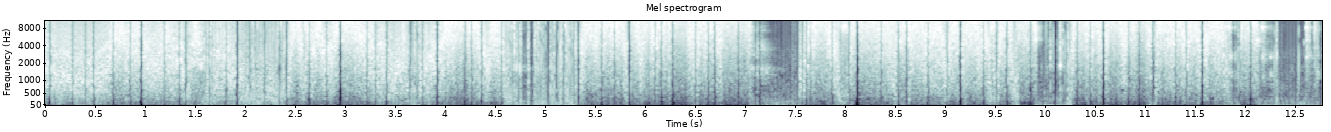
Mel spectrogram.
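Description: Loud, dense crackling noise like heavy static, with a few brief drop-outs.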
